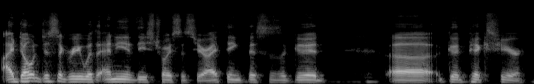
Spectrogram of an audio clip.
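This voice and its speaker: A young man co-hosting a casual sports podcast, excitable and quick to exclaim, often restarting his sentences. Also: on the low side, dry recording, clean studio sound. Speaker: podcast co-host.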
